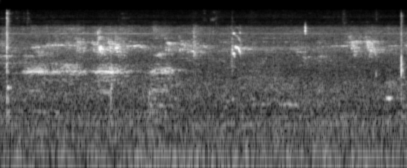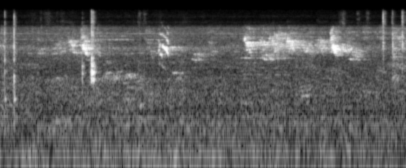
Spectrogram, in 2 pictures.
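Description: Birds chirping faintly in the background, with a few light clicks and a low steady hum.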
